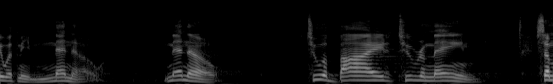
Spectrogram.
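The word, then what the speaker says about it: μένω: to abide it just it's pronounced as just the way it's written it's the word meno say with me meno menow to abide to remain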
